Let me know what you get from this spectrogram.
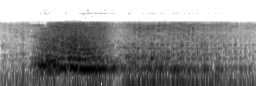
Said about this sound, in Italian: Tremal Naik cercava di calmare la tigre, la quale, spaventata da tutti quei fragori e da quell'abbagliante chiarore, ruggiva ferocemente, lanciandosi dall'uno all'altro bordo della imbarcazione con grande pericolo di rovesciarla.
